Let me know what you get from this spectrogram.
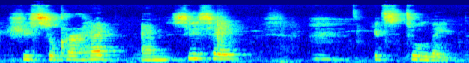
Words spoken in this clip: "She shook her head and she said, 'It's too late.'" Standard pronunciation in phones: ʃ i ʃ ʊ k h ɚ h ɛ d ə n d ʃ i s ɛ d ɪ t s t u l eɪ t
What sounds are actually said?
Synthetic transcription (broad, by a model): ʃ i s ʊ k h ɚ h ɛ d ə n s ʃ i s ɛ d ɪ t s t u l eɪ t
